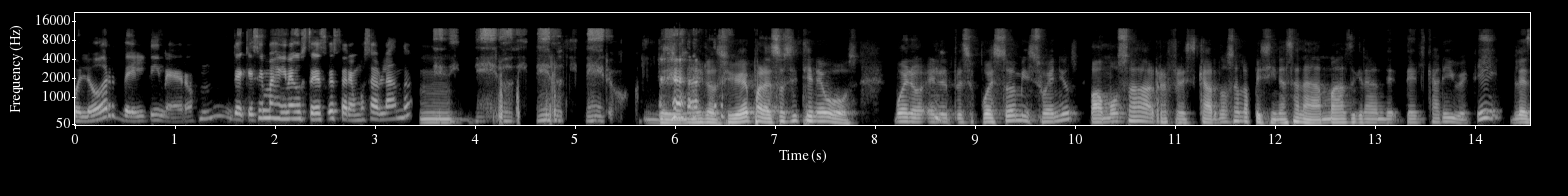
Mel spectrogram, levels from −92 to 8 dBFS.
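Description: No technical fault can be heard anywhere in the audio. Nothing interrupts or alters the sound at any point.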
